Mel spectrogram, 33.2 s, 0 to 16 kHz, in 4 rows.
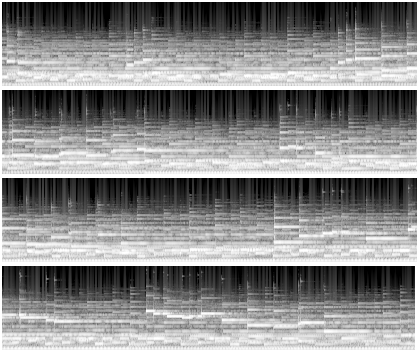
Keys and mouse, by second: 0.3 click, 3.5 click, 4.5 click, 5.5 click, 5.8 click, 6.6 click, 6.9 click, 9.1 click, 10.1 click, 10.3 click, 11.1 click, 12.4 click, 15.9 click, 17.4 click, 18.2 click, 18.9 click, 19.2 click, 20.0 click, 21.1 click, 22.3 click, 22.6 click, 23.2 click, 23.6 click, 24.3 click, 24.6 click, 25.3 click, 25.6 click, 32.1 click.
